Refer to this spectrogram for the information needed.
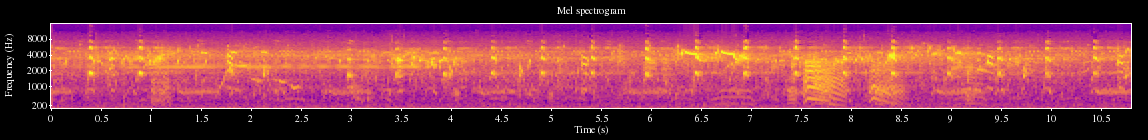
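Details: Large flamingo flock on a national park lake in South Africa's Overberg region at sunrise, hundreds of birds. Overlapping nasal, goose-like honks sound constantly, with a sustained higher tone early on and a burst of stacked calls near the end.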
